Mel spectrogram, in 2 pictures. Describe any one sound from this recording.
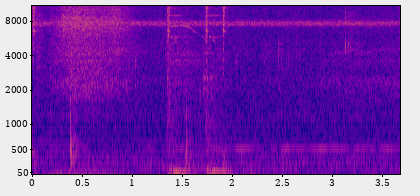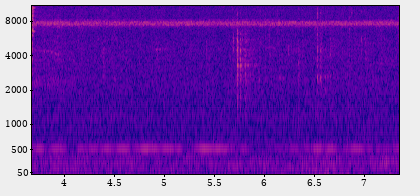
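A man speaks quietly into a close microphone.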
